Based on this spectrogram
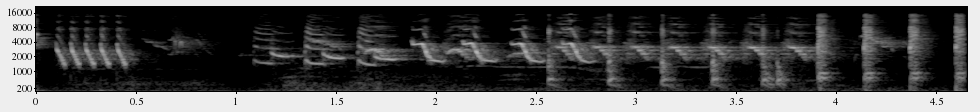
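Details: Black-winged myna singing a tembakan-rich tutor song for young mynas: quick stuttered notes open into a long flowing run of sweet slurred whistles, ending in sharp clicking strokes.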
